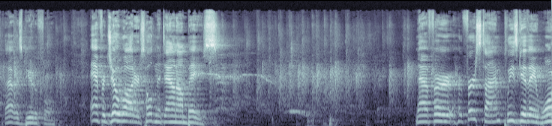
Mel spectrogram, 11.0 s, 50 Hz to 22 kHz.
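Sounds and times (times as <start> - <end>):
audience applause: 0.0 - 2.8, 4.4 - 8.4.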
